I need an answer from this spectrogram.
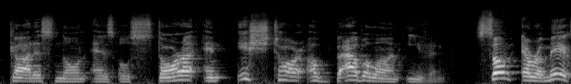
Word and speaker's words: Ishtar: known as ostara and ishtar of babylon even some aramaic speakers could not properly pronounce the sheen in ishtar and they rendered it istar and estar it's very important to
